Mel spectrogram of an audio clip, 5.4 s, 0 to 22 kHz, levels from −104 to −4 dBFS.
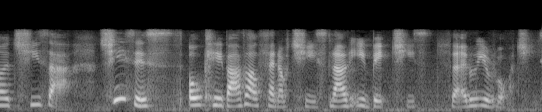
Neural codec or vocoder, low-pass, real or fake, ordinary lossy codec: codec, 16 kHz, 0.8 kbps, ZipCodec; 7.2 kHz; fake; none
